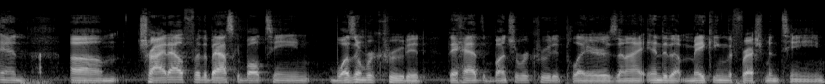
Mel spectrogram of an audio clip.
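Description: Bright and sharp in tone, a man with an American accent speaks at a very deep, low pitch with fairly even intonation. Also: moderate pace. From Chicago South Side. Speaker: former basketball coach. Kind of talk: interview.

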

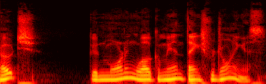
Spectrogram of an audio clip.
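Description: On a very clean recording with a silent background, a man talks in a Southern US accent. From Alabama. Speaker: sports radio host. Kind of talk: casual chat. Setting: studio.

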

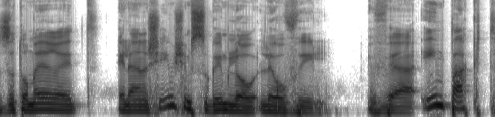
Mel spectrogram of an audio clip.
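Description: Speaking at a very slow pace, a man with a medium pitch and ordinary pitch variation has a dark, mellow tone, heard in a dry, close sound with no echo. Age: 60s. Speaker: business coach and podcast host. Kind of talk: solo podcast monologue.

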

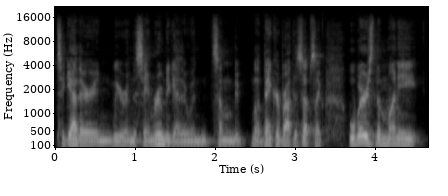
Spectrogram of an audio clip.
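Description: In a very clean recording with a silent background, a man speaks at a very fast pace with an American accent. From US South, Northwest Arkansas (Fayetteville). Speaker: payments industry executive. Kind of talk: podcast interview.

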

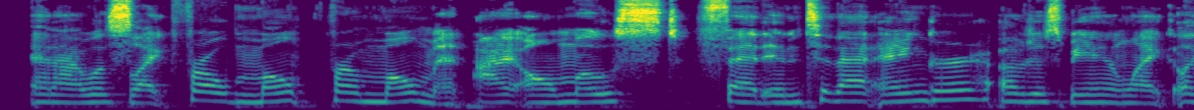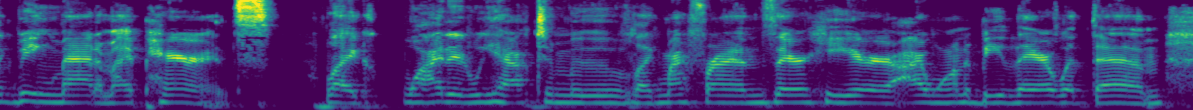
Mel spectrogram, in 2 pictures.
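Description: With an American accent, a woman with a fairly low pitch talks at a moderate pace with hardly any pauses, fairly even intonation, and very even loudness, over noticeable background noise. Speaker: college student. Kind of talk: casual chat.

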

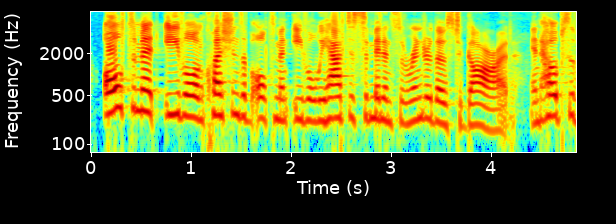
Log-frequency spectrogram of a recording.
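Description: The speaker is a woman with a fairly high pitch and lively intonation. She talks at a very fast pace. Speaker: priest and pastor. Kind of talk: sermon. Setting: church.

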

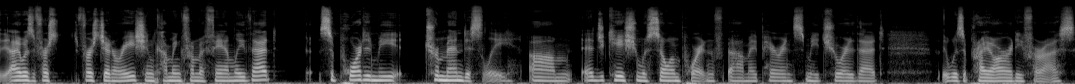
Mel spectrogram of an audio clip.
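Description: On a very clean recording with a silent background, a woman uses an ordinary speaking voice, fairly low in pitch, with fairly even intonation at a fairly quick pace. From US Northeast, Brooklyn, New York. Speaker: bank executive. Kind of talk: casual interview. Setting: studio.

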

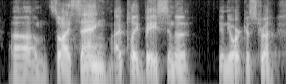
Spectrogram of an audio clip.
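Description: A man with an American accent talks at a moderate pace with lively intonation. His is an unremarkable speaking voice. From Montana, US. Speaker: musical theater performer. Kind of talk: interview.

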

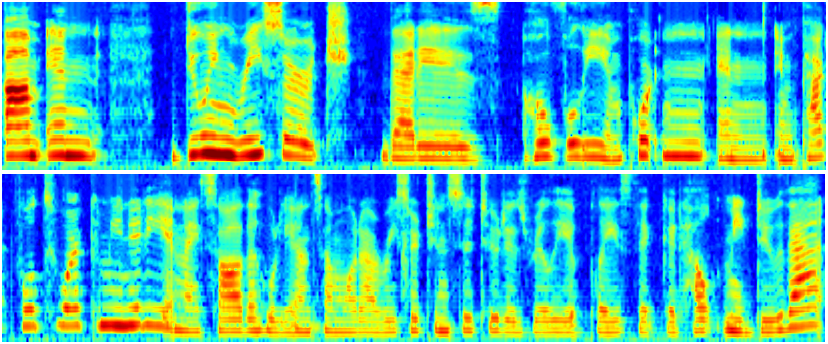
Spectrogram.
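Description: An unremarkable speaking voice from a woman with an American accent, fairly high in pitch, at a moderate pace with ordinary pitch variation. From US-Mexico border. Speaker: assistant professor. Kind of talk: panel discussion.

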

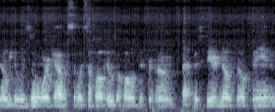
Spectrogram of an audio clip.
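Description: An American accent with hardly any pauses, over noticeable background noise. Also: man, moderate pace. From California. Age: 20s. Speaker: college basketball player. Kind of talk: interview.

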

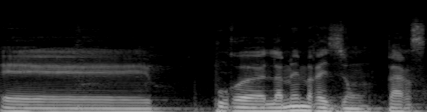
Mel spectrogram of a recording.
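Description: A man's very deep, low voice with a dark, mellow tone, at a very slow pace, with audible room echo. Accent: Italian. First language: Italian (speaking French). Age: 50s. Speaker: geography professor and writer. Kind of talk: panel discussion. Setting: live venue with audience. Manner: halting.

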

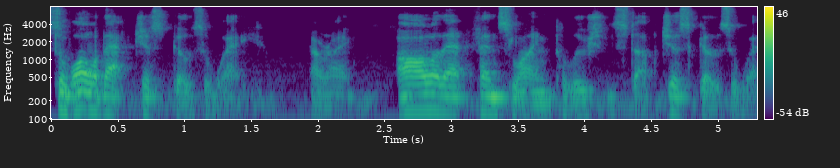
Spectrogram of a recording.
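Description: Talking at a moderate pace, a man speaks with big swings in loudness. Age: 60s. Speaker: ecology professor. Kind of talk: interview.

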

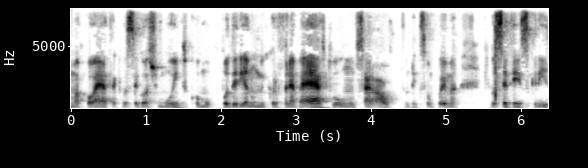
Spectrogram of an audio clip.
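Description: Talking at a fairly quick pace, a woman uses ordinary pitch variation. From Brazil, interior of São Paulo state (Ribeirão Preto). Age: 30s. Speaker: poet and actress. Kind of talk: interview.

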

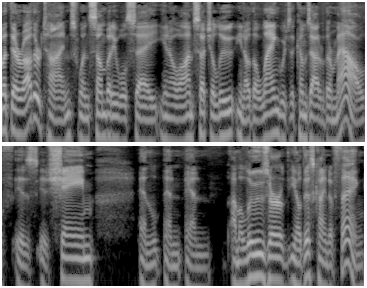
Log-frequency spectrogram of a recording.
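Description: An ordinary speaking voice from a man, at a moderate pace with ordinary pitch variation. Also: medium pitch for a man. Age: 60s. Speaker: pastor. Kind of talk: casual chat.

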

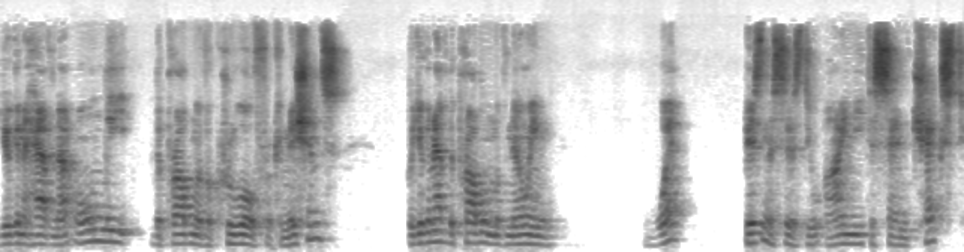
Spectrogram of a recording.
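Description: Somewhat breathy speech at a moderate pace with ordinary pitch variation and long, frequent pauses. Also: man, fairly high pitch for a man. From Russia. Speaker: salesperson. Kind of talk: sales pitch.

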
